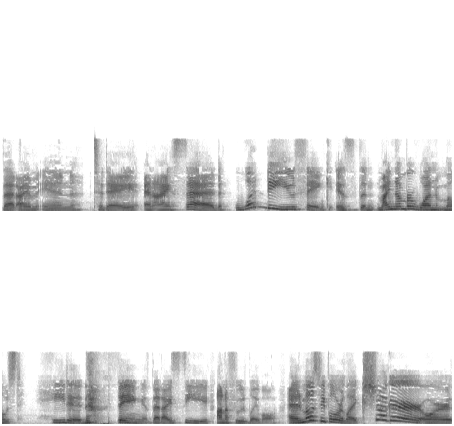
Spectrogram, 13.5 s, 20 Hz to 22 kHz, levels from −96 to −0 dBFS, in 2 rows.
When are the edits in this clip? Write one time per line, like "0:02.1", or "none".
0:03.4
0:09.9
0:11.0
